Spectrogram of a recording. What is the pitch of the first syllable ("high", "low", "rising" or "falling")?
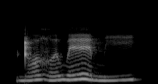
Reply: rising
